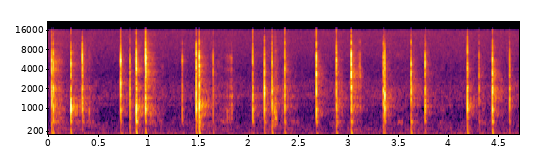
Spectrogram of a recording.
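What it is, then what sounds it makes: Cardboard box tapped with fingernails. Long acrylic nails tap and scratch the top of a small, hollow orange cardboard perfume box marked ALIVE, lying on a dark cloth. A quick series of short, dry, bright clicks with a hollow papery tone around 1 kHz comes through, mixed with light scratching. Each click dies away almost instantly against a quiet background.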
